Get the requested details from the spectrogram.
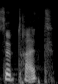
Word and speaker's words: SBTRKT: Donc, pour ceux qui cherchent Subtract, c'est S-B-T-R-K-T. Voilà, ça se prononce Subtract.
